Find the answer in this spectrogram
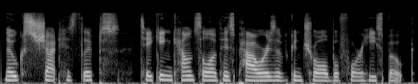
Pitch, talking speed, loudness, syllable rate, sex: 185 Hz, 200 wpm, -20 LUFS, 5.7 syllables/s, female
